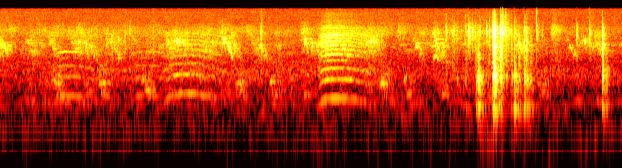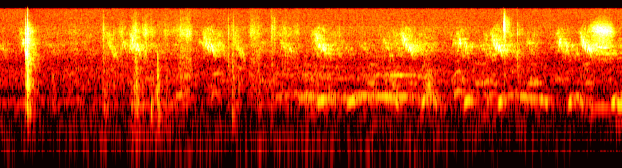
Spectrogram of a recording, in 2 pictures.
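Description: Outdoor birds calling: repeated arching calls in the first few seconds, then many short high chirps. A burst of loud sharp clicks comes about five seconds in, with one more click a second and a half later.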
